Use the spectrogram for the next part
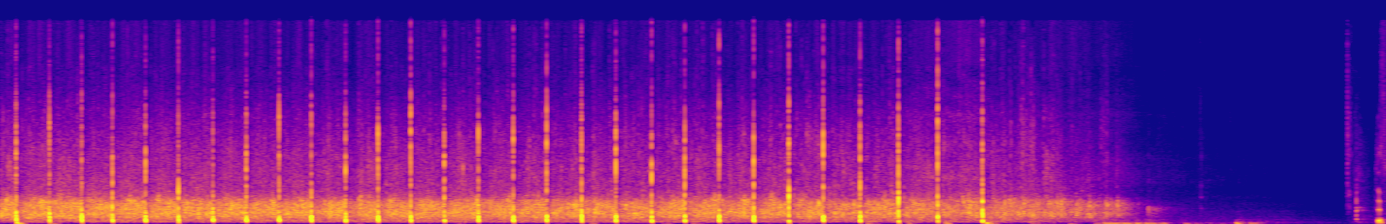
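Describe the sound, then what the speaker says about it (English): Applause from a conference audience at a surgical society presidential address, a steady wash of clapping with crisp individual claps standing out, lasting about eleven seconds before cutting off into near silence. "Please give me an applause to Dr. Pond."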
